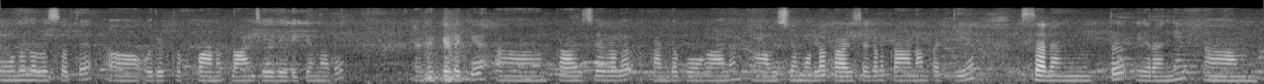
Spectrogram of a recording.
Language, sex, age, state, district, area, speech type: Malayalam, female, 30-45, Kerala, Alappuzha, rural, spontaneous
